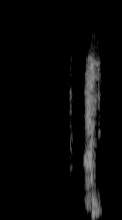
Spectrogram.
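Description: A quiet stretch, then a single short, sharp vocal burst from a man near the end.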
